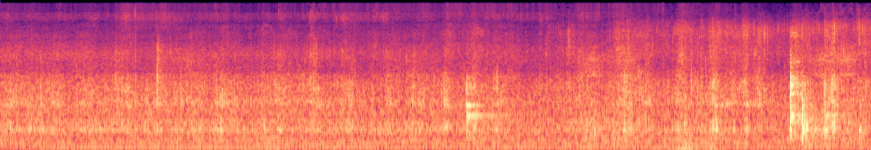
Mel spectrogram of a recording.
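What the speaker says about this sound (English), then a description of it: "Cook out the rawness of the flour. We're making a roux, obviously." Flour stirred into hot fat for a roux, a soft, steady sizzle with faint scraping of the spoon, fairly quiet and close, with a brief sharper clink near the end.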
